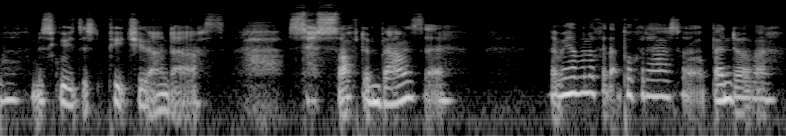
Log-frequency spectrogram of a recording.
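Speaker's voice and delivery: ordinary talk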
